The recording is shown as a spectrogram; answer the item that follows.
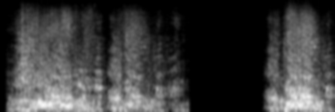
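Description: Roaring as in the MGM lion logo: a roar of about two seconds that cuts off abruptly, then after a second of silence a second roar begins near the end.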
